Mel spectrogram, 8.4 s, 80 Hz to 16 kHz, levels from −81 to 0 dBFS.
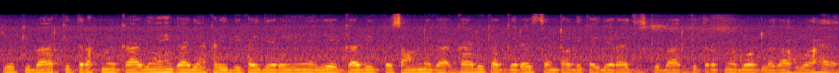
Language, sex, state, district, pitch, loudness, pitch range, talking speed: Hindi, male, Rajasthan, Bikaner, 125 Hz, -15 LUFS, 125-135 Hz, 250 wpm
